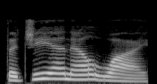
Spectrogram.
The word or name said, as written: thegnly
